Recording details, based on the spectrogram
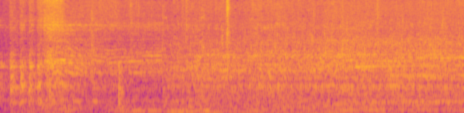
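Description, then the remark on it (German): A speedboat's motor roars steadily on the Xingu River in Amazonia early in the morning, with no other boat on the river. Its low drone deepens and strengthens toward the end as the boat gathers speed, with rushing water noise throughout and no voices. “Kein anderes Boot ist auf dem Fluss unterwegs, als das Schnellboot Fahrt aufnimmt.”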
